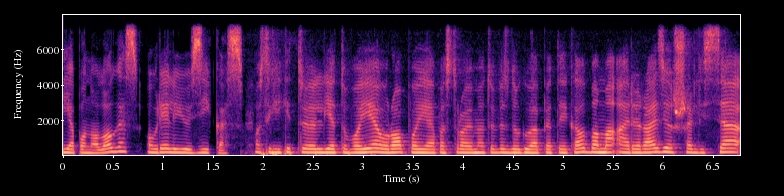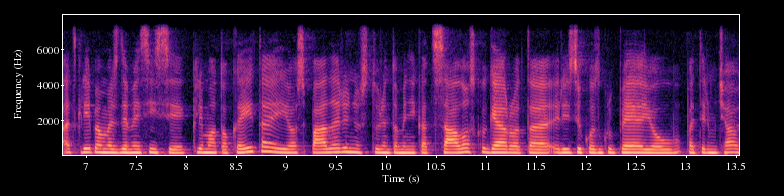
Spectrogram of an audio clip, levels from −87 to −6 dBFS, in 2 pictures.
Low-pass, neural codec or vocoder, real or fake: 7.2 kHz; none; real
